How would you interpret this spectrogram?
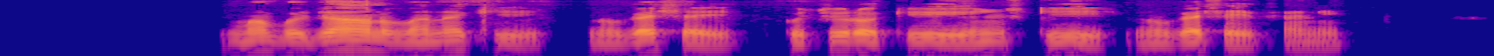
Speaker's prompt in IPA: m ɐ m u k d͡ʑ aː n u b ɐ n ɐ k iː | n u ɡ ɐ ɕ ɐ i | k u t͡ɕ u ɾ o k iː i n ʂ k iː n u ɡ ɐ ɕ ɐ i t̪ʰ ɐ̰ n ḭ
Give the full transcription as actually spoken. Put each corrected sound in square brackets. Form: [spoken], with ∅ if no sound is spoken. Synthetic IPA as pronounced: m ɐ [b] u [∅] d͡ʑ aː n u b ɐ n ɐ k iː | n u ɡ ɐ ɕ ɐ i | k u t͡ɕ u ɾ o k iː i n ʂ k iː n u ɡ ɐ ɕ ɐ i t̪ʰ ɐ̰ n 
